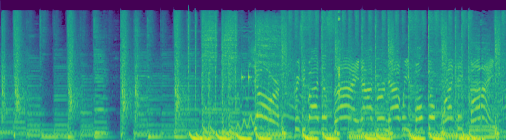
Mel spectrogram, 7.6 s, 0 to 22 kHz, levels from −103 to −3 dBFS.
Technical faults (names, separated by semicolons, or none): corrupt frame decoded; repeated buffer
